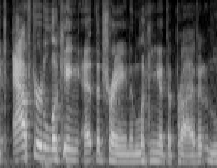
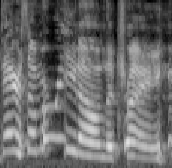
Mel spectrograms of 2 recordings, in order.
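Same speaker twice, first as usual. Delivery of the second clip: high laughing mock yell; 9 semitones higher, 5 dB louder than usual. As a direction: shout it while laughing. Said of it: "the private yells".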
